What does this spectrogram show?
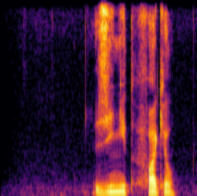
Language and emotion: Russian, neutral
